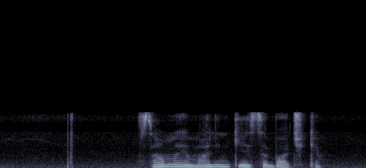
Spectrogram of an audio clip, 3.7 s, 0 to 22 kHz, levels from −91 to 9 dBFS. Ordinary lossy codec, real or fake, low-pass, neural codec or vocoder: MP3, 64 kbps; real; 7.2 kHz; none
